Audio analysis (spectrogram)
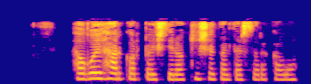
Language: Pashto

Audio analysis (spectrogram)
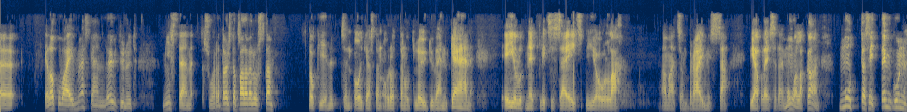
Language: Finnish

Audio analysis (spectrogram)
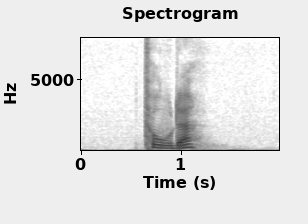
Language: Swedish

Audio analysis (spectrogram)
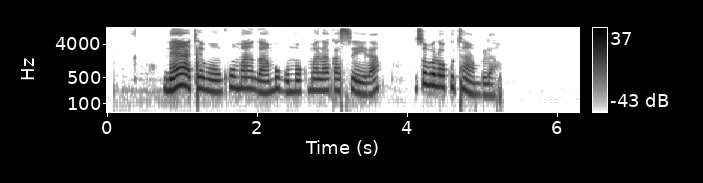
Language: Ganda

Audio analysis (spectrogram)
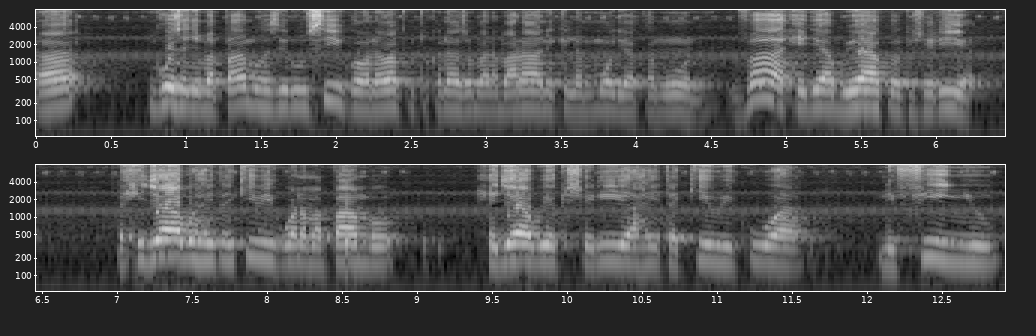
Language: Swahili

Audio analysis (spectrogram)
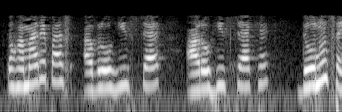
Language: Hindi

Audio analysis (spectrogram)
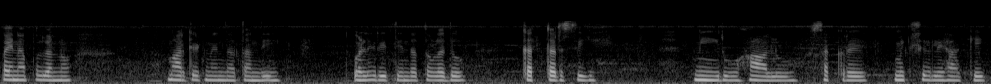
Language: Kannada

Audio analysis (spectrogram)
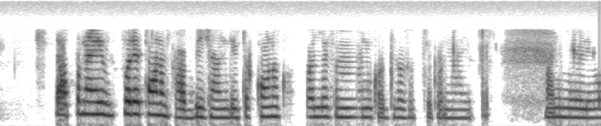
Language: Odia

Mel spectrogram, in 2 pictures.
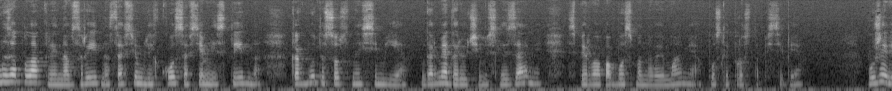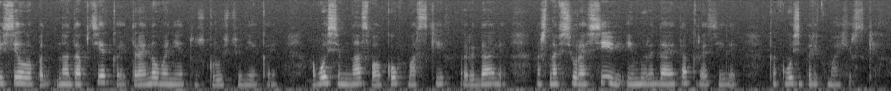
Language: Russian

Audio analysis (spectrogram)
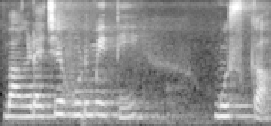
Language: Konkani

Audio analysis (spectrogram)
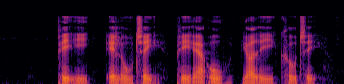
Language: Danish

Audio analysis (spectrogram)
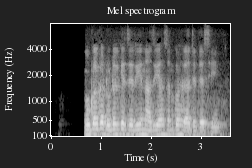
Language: Urdu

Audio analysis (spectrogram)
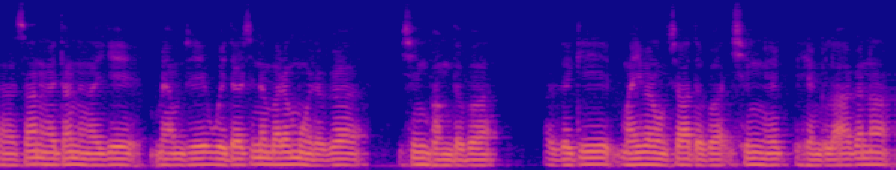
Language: Manipuri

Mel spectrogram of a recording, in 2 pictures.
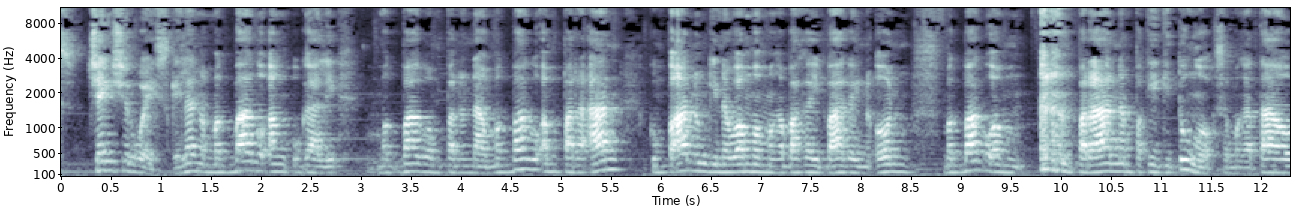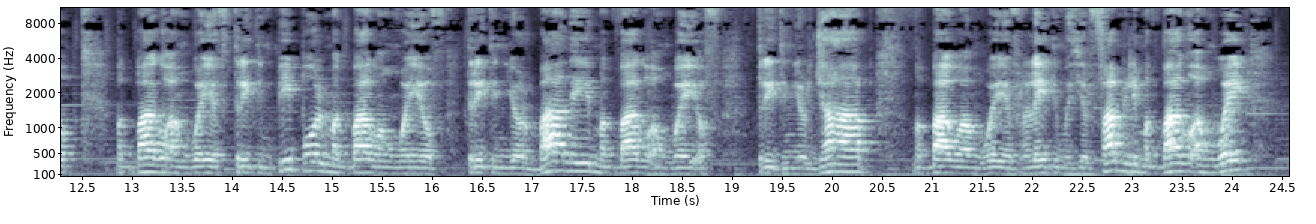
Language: Filipino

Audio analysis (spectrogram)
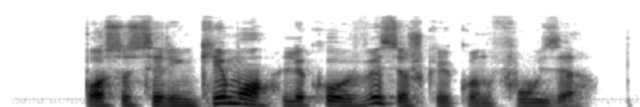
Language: Lithuanian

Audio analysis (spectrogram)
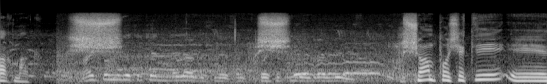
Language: Turkish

